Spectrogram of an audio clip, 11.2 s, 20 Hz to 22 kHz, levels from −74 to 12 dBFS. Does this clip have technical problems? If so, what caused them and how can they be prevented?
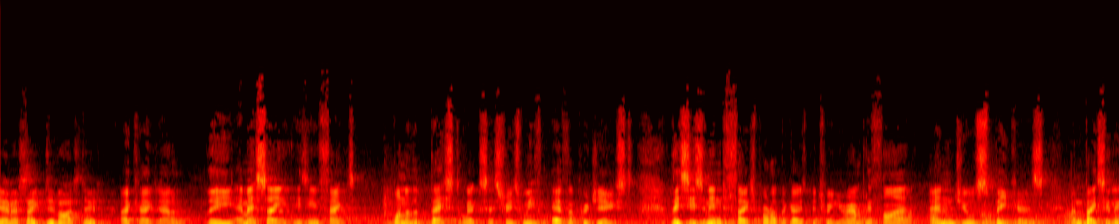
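Yes. At 4.66 s and again at 9.11 s the audio jumps forward by about a fifth of a second, heard as a brief smeared blip rather than a hard click. These are compressed frames skipped: whole blocks of the encoded stream were missing or rejected by the decoder as damaged, so playback resumed further on. The jump size fits roughly seven frames of about 26.1 ms each, and the overlap between neighbouring frames softens the join. Preventing it means verifying file integrity after transfer or storage and using error-protected or retransmitting delivery so no frames are lost or corrupted.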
